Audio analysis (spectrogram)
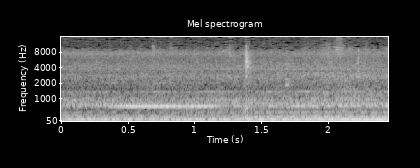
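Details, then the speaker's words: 1978 Chevy 1-ton 4x4 ex-fire-department squad truck, 350 Chevy V8, cold start with some pumping, fires right up: steady low V8 rumble at an even idle with a faint whir from a fan that never shuts off, no miss or knock; normal. "ah yeah i don't know how well you can hear it but yeah fires right up"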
